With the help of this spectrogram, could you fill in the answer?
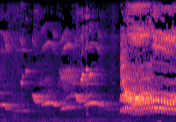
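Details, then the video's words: Masked laughingthrush song used as a lure to make other birds sing: clear whistled phrases sliding between notes, then a loud, harsh, dense burst of chattering notes at the end. "Kicauan Poksay Hongkong"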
